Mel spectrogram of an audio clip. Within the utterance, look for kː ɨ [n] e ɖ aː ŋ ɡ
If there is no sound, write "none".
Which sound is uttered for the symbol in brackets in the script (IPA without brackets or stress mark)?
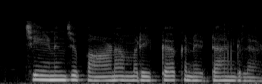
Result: n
